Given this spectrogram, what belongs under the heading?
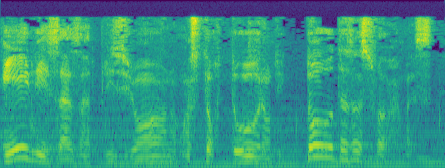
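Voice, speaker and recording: An actor playing a grave spirit friar in a radio serial, explaining with solemn, declamatory fervour. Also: male voice, fairly low pitch, wildly swooping pitch, slow, heavily acted. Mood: grave, ominous. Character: grave, fervent male spirit friar guiding visitors. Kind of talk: dramatic radio play acting. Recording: dull lo-fi audio under loud music.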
